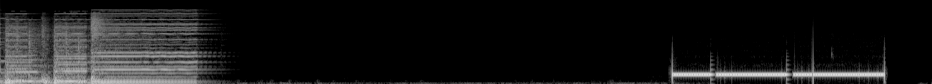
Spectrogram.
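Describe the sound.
A telephone tone sounds while a caller is being dialed back: a steady, loud, mid-pitched tone lasting about two seconds with brief breaks. Before it, a loud passage cuts off into near silence.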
